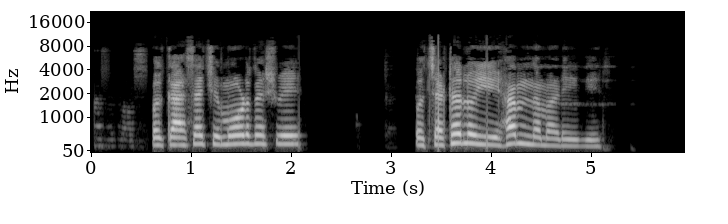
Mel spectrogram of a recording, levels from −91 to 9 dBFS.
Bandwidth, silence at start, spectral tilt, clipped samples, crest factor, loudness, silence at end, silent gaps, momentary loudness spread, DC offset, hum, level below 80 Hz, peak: 11 kHz; 0.45 s; -3.5 dB/octave; under 0.1%; 20 dB; -18 LUFS; 0.85 s; 2.19-2.65 s, 2.74-2.93 s, 3.07-3.25 s; 13 LU; under 0.1%; none; -68 dBFS; 0 dBFS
